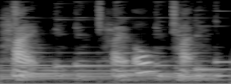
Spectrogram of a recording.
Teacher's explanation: In the third tone, hai means ocean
